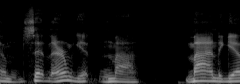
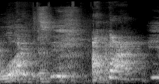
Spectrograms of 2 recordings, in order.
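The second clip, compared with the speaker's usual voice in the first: much higher and louder, cracking up; loud laughing outburst; 8 semitones higher, 15 dB louder, much slower than usual. Real, not acted. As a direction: burst out laughing mid-word. Laughing at his own story.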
